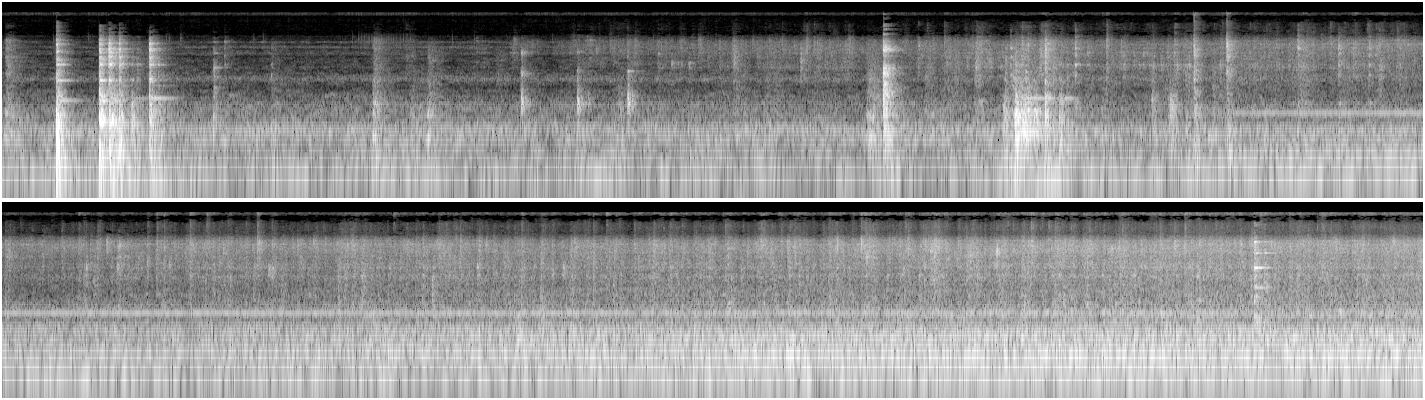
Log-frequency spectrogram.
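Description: A wok and metal utensils clank sharply on a gas stove several times. Then pork frying in hot oil in the wok gives a steady sizzle that starts about halfway through and slowly grows louder, with chopsticks tapping now and then.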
